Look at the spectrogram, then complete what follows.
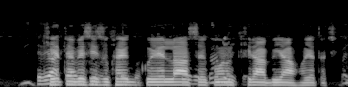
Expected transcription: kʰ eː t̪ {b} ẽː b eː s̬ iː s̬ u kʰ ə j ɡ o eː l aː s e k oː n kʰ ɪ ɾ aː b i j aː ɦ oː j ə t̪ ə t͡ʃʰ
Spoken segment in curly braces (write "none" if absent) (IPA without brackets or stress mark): m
